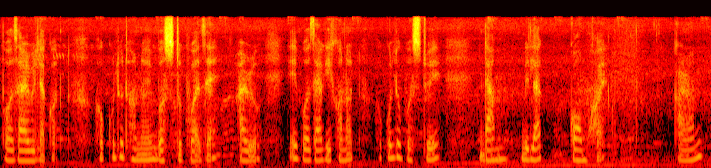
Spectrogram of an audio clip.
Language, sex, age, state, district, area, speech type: Assamese, female, 18-30, Assam, Charaideo, rural, spontaneous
